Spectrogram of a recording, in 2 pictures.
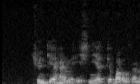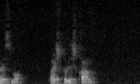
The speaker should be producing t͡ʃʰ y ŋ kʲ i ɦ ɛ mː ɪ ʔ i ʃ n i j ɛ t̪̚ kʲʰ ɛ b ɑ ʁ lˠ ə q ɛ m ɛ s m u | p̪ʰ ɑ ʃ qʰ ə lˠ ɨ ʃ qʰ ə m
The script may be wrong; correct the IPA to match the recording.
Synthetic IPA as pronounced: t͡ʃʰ y ŋ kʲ i ɦ ɛ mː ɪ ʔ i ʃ n i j ɛ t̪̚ kʲ ɛ b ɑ ʁ lˠ ə q ɛ m ɛ s m u | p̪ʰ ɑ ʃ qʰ ə lˠ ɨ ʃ qʰ ɑ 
